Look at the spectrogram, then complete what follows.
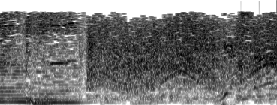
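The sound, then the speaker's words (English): A tow truck, or wrecker, roars loudly, starting with a steady low droning hum that gives way to a harsh, continuous rumbling noise lasting to the end. “You hear that? That is the sound. No, that is the sound of the wrecker. That is the sound of the tow truck.”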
